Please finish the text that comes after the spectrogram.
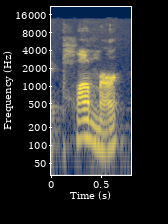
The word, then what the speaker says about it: plumber: A plumber, by the way, don't pronounce the B. The B is there, but we just say plumber.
